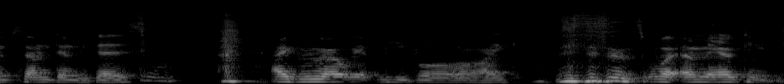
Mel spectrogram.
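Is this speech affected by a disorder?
Yes: cerebral palsy.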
